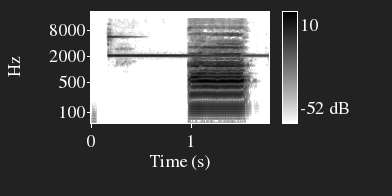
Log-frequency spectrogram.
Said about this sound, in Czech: Chodí ti eh, SMSky, viď? Jo, jo, jo.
